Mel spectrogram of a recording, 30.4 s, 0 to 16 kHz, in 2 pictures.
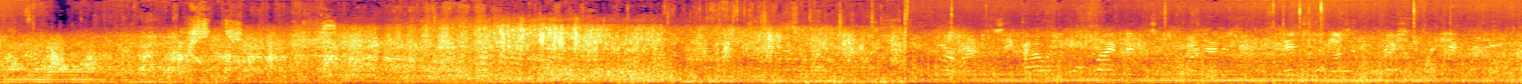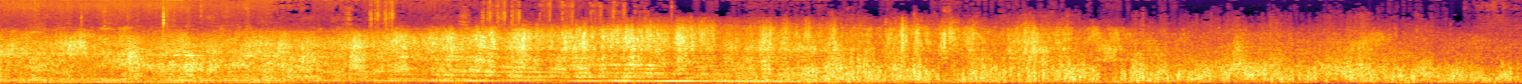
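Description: Bell P-63 Kingcobra's Allison V-1710 V12 engine and propeller droning steadily in a flyby. The engine note drops in pitch a little past twenty seconds in as the plane passes.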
